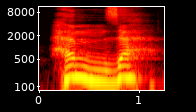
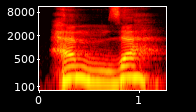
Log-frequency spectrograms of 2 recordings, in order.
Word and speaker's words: হামজা: হামজা হরফটি উচ্চারণ ক্ষেত্রে বারিক করে উচ্চারণ করতে হবে এবং এখানে টেনে পড়া যাবে না, দ্রুত পড়তে হবে। আপনারা আমার সাথে বলুন হামজা। হামজা।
